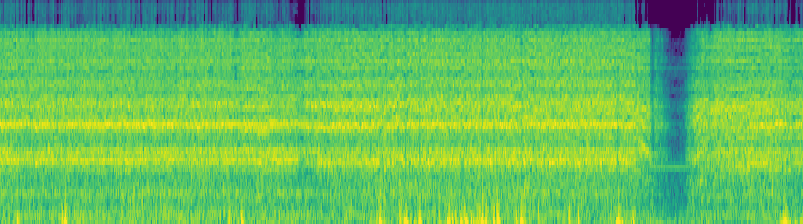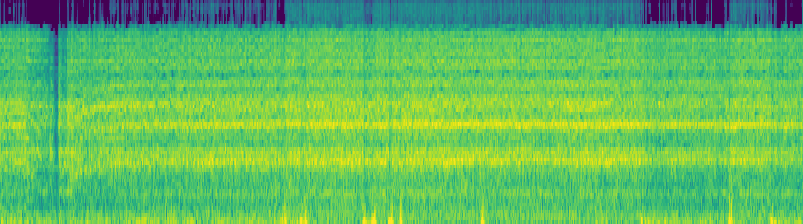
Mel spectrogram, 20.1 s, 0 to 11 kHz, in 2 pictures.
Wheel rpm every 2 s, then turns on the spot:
230, 230, 220, 190, 140, 150, 210, 210, 230, 230.
none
